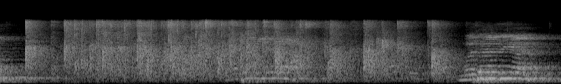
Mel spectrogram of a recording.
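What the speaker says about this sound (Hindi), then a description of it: "ताली बजा के सुनाओ" Audience applause at a business seminar in Etawah, India: steady clapping from a crowd, fairly close, broken by short pulses and a voice talking over it toward the end.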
